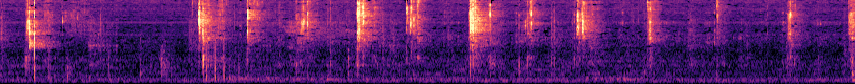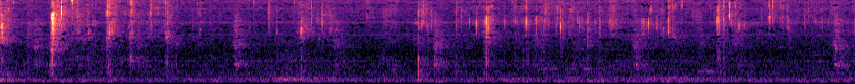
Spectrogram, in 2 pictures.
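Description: Close-miked eating sounds: wet mouth smacks and chewing of soft khichdi eaten by hand, a run of sharp smacks about every half second to second that grow fainter in the second half.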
